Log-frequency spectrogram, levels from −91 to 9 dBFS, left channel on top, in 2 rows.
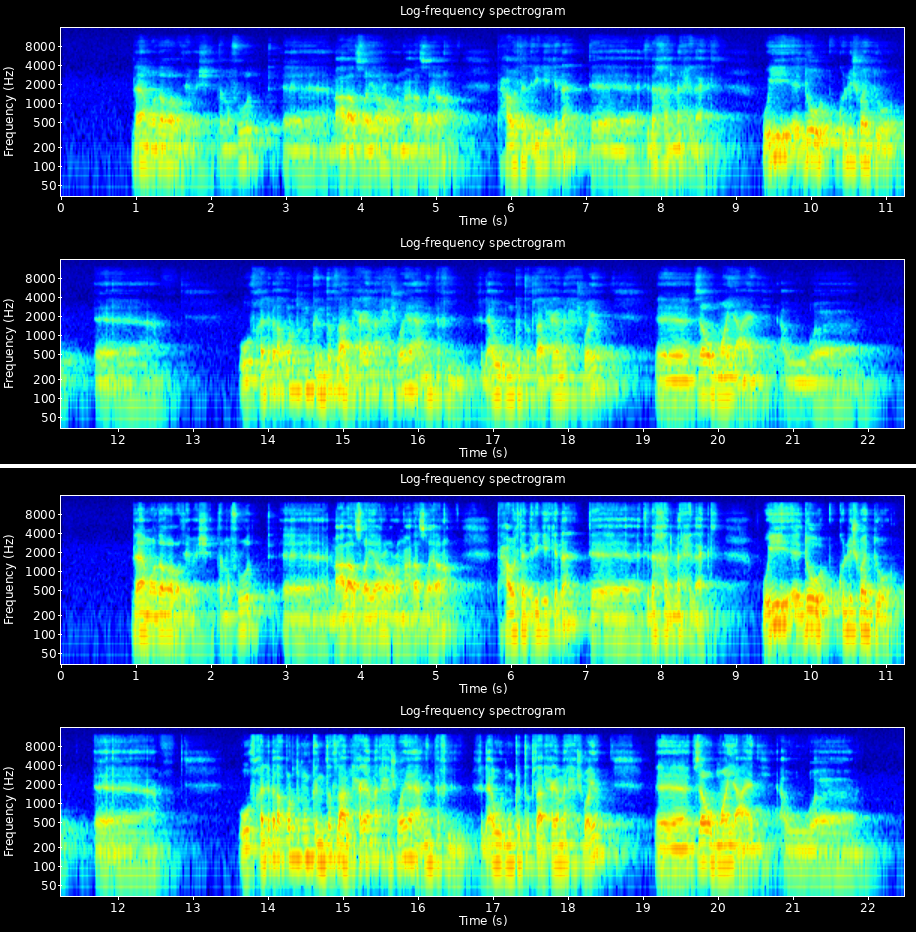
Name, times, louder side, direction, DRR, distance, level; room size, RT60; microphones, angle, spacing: voice 1, 1.0-11.2 11.7-12.6 13.6-18.9 19.2-22.0, right 4 dB, 70° right, 0.5 m, -25 dB
9.1 x 5.3 x 4.7 m
head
